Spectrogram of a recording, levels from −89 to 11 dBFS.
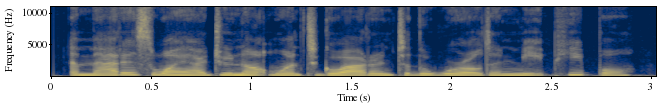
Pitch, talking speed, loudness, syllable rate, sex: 220 Hz, 335 wpm, -16 LUFS, 6.9 syllables/s, female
